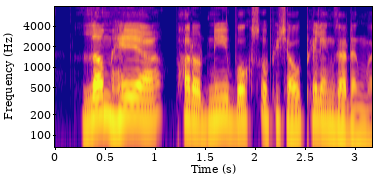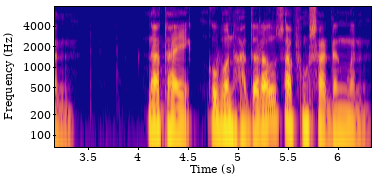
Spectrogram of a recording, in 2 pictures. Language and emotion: Bodo, neutral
